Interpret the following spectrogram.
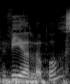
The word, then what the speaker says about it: Villalobos: Villalobos. Villalobos? Yeah, Oh, it's a Via. Yeah. No, so you don't pronounce the L.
